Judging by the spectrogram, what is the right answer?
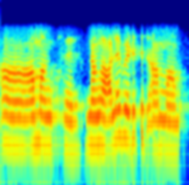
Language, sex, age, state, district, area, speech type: Tamil, female, 18-30, Tamil Nadu, Krishnagiri, rural, conversation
